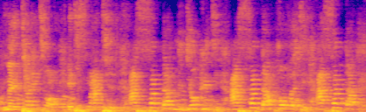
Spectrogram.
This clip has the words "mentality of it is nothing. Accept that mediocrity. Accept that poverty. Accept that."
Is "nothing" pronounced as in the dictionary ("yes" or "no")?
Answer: no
